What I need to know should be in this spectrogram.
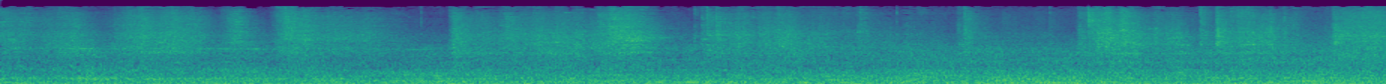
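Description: A passenger train rumbles steadily past close by.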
